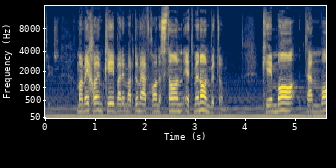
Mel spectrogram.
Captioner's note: translator speaking in foreign language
